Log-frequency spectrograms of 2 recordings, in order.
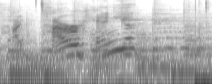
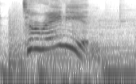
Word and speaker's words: Tyrrhenian: Tarhania?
